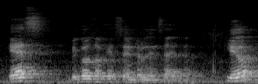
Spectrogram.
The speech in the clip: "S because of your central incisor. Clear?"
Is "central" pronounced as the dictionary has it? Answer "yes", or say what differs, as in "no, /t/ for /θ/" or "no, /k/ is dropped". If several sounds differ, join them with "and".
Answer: yes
